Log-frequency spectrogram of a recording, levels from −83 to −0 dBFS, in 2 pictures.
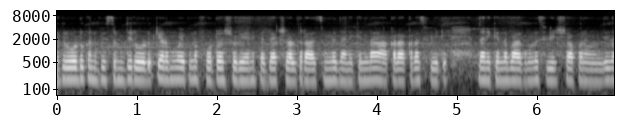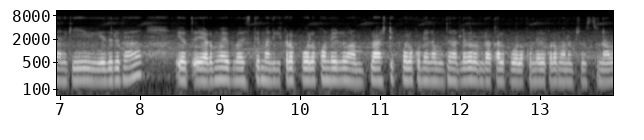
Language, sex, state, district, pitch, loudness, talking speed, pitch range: Telugu, female, Andhra Pradesh, Srikakulam, 175 Hz, -18 LUFS, 165 wpm, 170-175 Hz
